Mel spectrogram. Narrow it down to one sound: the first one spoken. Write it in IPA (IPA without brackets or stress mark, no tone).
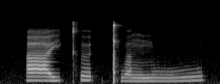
aː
